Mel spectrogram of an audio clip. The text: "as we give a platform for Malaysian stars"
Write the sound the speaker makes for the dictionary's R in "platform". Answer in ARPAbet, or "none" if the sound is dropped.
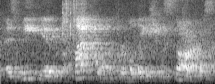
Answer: L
